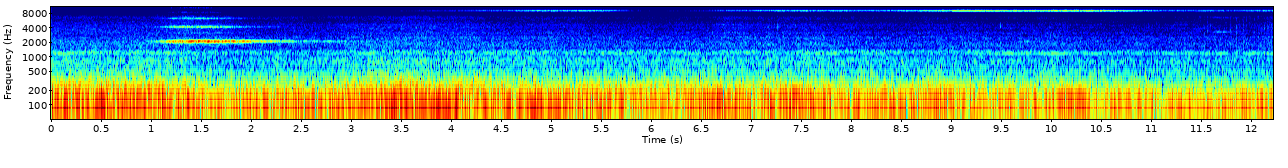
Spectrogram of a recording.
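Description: GWR Class 158 diesel multiple unit pulling away with a low rumble from its underfloor diesel engines and wheels, slowly fading as it goes. A short wheel squeal comes about a second and a half in, and a thin high-pitched whine sets in a few seconds later and holds.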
